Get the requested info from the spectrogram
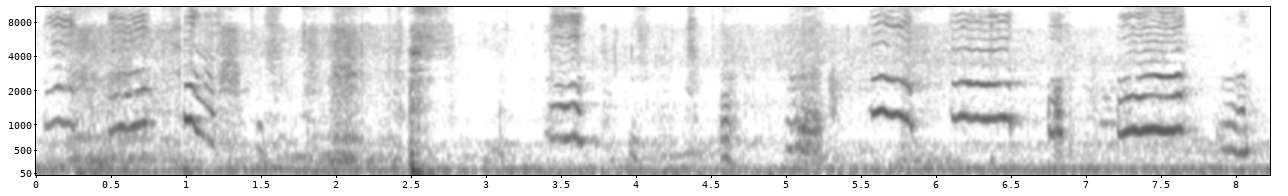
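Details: Hungry 11-day-old Rottweiler puppies at Gervi Kennel, bottle-supplemented because their mother lacks milk, licking and sucking at anything before feeding time; scattered thin, high whines that bend up and down, from several pups over a low steady hum.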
